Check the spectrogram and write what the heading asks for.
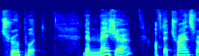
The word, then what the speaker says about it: throughput: location uh true put some people call it troughput but actually should be pronounced true put the measure of the transfer of bits across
